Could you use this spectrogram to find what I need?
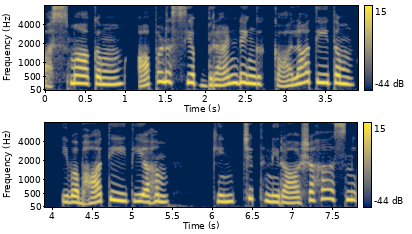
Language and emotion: Sanskrit, sad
